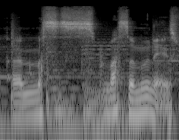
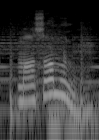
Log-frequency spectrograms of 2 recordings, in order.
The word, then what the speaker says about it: Masamune: want Kakeru's root or Masamune's root. How do you say it? All I know is it's not Masamune. Okay. I doubt either will complain much. Kakeru? Masamune? Masamune. That's how you say it.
